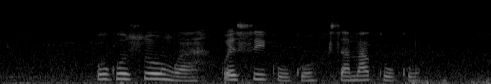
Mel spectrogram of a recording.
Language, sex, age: Zulu, female, 19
